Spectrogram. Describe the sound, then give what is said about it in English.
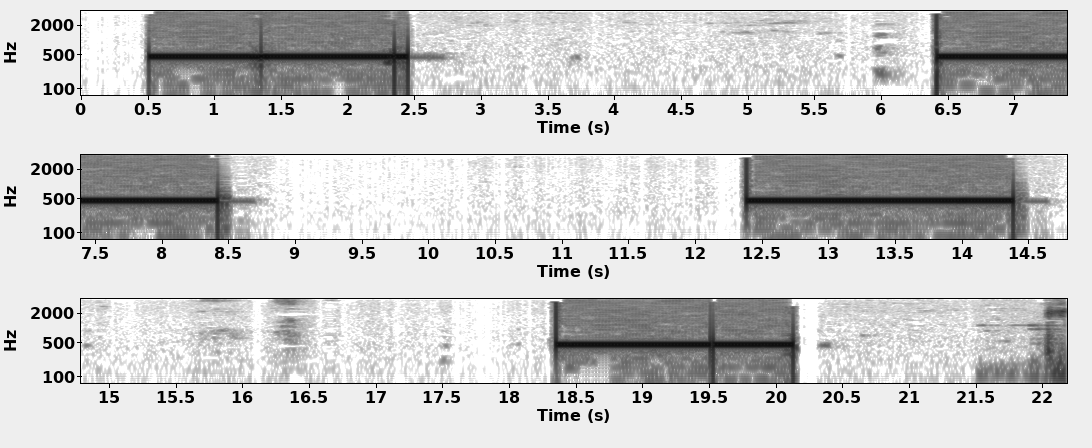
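A telephone ringback tone repeats four times while an automated phone menu transfers a call, each steady buzzing burst lasting about two seconds with roughly four seconds of silence between, clear with no voices. “Wait while I transfer your call.”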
